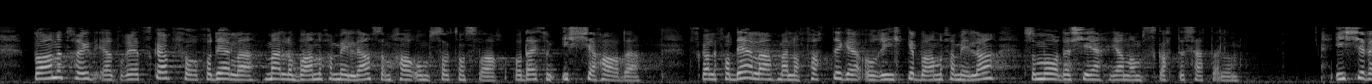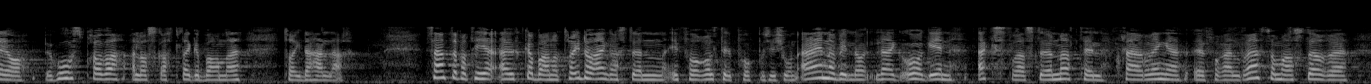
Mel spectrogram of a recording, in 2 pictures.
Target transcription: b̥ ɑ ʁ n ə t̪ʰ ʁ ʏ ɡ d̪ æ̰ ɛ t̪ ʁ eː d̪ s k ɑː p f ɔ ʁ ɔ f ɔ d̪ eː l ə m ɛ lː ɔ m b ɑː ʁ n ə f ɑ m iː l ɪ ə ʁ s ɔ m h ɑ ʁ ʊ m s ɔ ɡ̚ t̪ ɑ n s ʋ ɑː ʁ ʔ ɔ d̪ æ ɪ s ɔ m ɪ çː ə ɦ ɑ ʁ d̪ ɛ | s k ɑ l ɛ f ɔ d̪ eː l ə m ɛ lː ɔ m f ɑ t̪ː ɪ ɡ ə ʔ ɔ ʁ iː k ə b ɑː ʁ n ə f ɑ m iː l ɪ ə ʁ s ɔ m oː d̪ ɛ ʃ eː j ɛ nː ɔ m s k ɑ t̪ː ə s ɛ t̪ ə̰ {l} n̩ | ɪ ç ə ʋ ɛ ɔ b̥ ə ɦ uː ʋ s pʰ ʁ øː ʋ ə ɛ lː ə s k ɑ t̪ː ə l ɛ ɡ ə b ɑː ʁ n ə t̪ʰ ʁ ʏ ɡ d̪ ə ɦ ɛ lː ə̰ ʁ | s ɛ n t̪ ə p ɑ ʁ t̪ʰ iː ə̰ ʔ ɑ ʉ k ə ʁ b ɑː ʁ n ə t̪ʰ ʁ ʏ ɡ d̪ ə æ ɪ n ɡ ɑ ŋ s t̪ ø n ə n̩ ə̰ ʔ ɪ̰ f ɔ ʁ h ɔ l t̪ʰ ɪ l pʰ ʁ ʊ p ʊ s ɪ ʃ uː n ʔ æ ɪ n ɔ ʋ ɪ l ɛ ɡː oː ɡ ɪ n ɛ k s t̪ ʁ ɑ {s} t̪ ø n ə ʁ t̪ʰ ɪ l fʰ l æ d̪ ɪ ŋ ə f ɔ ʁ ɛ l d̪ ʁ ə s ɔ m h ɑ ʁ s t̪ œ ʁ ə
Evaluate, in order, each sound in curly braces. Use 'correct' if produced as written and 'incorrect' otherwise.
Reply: correct, correct

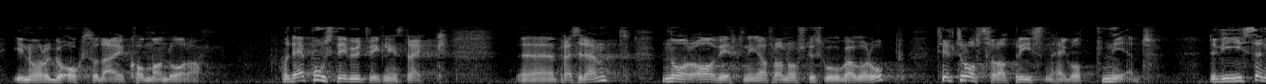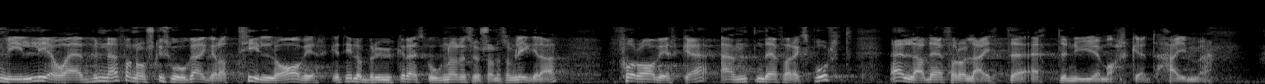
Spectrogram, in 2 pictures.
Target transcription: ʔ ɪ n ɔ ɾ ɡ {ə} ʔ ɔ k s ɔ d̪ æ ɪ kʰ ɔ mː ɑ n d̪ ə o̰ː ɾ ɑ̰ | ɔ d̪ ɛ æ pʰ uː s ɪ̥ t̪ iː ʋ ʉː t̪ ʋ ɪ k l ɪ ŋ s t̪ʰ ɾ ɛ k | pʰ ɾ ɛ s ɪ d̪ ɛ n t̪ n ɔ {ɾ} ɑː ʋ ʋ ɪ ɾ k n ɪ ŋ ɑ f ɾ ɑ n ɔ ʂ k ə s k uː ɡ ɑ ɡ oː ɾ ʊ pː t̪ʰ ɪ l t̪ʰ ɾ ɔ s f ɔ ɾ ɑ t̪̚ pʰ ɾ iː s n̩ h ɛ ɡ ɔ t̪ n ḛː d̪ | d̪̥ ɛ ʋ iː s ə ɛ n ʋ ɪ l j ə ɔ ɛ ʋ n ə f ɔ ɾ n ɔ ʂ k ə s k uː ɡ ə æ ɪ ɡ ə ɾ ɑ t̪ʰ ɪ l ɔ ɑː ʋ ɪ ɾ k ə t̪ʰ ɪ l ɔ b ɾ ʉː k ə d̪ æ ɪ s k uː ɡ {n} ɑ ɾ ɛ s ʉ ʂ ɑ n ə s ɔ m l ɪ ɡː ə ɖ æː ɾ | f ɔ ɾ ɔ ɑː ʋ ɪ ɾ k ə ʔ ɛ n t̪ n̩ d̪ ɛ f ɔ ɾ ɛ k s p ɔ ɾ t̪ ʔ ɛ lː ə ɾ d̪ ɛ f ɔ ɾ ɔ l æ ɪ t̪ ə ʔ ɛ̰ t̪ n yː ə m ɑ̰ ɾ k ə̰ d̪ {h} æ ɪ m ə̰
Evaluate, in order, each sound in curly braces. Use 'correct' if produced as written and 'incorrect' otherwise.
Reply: correct, correct, correct, correct

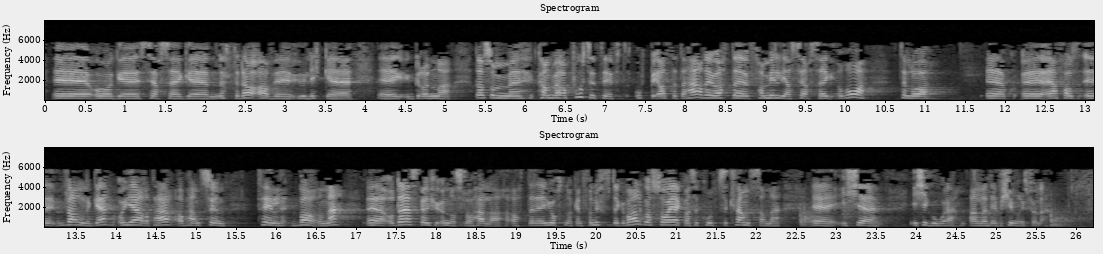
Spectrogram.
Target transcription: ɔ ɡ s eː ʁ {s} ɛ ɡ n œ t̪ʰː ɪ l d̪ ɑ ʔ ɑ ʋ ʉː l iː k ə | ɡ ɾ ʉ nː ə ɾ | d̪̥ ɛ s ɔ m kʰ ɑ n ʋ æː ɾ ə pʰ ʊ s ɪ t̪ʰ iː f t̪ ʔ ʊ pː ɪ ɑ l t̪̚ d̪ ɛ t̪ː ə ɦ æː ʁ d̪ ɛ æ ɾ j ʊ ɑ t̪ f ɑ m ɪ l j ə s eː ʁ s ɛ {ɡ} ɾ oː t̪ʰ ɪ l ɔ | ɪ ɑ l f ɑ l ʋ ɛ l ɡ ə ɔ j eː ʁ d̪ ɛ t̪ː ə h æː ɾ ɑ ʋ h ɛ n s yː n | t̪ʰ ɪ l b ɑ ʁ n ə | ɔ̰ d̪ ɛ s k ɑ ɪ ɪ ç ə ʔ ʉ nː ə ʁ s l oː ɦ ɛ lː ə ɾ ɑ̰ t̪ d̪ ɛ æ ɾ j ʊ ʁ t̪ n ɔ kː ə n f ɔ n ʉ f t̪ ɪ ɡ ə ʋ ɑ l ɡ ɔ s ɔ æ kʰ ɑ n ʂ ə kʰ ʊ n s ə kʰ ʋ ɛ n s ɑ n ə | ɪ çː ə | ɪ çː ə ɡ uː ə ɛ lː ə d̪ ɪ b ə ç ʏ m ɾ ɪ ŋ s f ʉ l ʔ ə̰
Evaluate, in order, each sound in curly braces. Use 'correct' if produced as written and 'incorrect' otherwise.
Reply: correct, correct

